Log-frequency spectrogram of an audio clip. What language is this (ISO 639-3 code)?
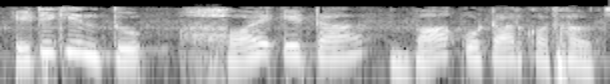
ben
